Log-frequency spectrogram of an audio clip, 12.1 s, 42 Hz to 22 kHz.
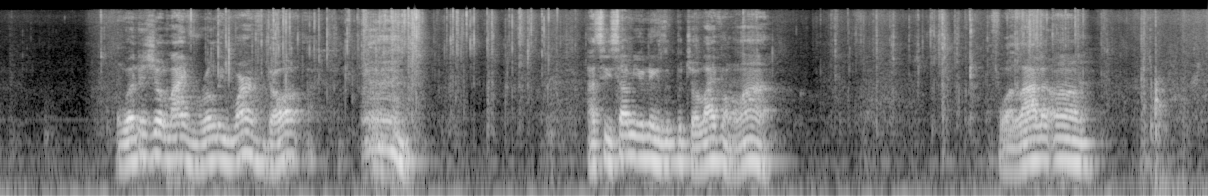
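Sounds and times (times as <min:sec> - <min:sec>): plastic wrapper crinkling and tearing: 0:00.9 - 0:06.2, 0:07.2 - 0:12.0.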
